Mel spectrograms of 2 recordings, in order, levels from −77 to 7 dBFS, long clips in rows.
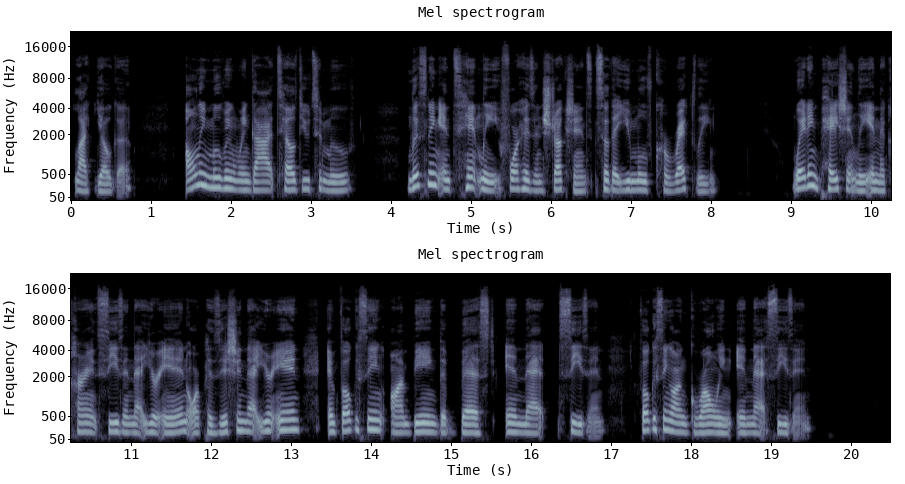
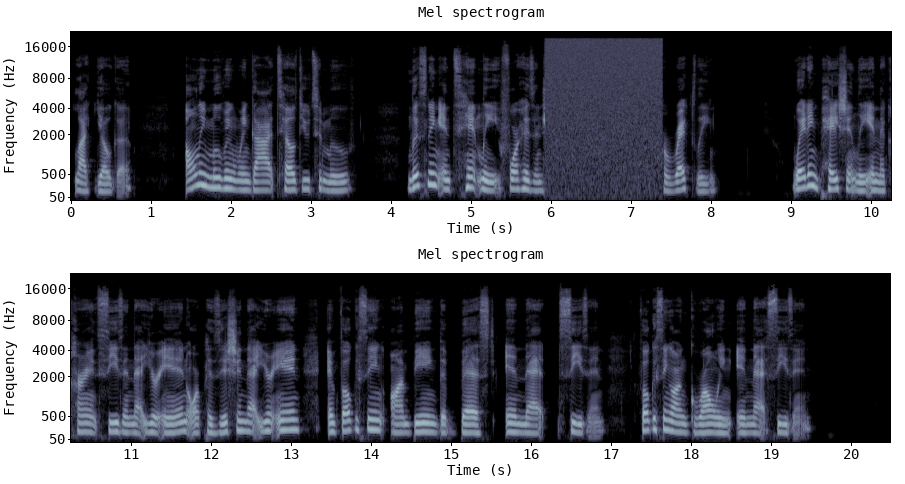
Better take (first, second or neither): first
